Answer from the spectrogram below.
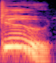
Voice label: dude cartoon, voice; expletives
